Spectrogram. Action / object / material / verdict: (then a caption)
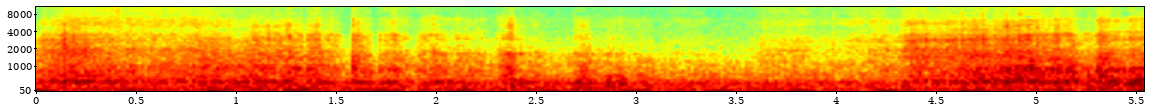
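scrape / corrugated cardboard box / cardboard / none. Long acrylic nails on one hand scratch across a hollow, printed corrugated cardboard box. The result is a continuous, dry rasping scrape with a papery rustle, carried by a dull, hollow low body and a faint resonant tone around 410 Hz. The scratching stays at a fairly even level throughout with little high brightness.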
